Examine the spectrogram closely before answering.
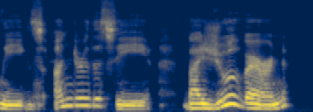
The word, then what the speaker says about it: Jules Verne: So, I think I can guarantee this is a twochapter night in 20,000 Leagues Under the Sea by Jeul Vern. I was told not to pronounce the S.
